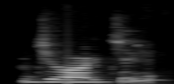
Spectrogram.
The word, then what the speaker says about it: George: So here we have this E, which is not pronounced because it has another vowel after. But here we have this E, which has to be pronounced because it's the only vowel that is.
